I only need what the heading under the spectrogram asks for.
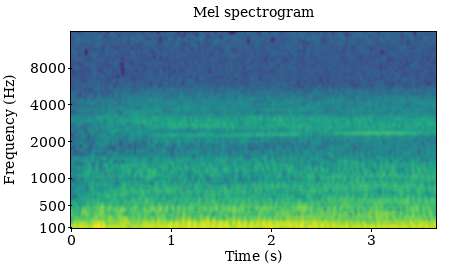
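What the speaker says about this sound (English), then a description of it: "Let's rev this thing up a bit and see what it does here." Car engine held at a steady raised idle around 2,500 RPM, a continuous low rumbling drone close by with no talk; the engine has a P0420 catalytic converter fault.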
